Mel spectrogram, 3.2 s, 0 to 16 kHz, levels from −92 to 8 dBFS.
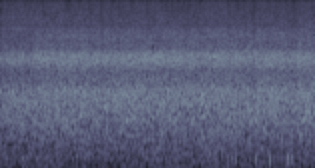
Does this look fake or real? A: real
